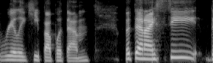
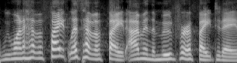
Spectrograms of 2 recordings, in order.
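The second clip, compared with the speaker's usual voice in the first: mock fight challenge; 3 semitones higher, 4 dB louder, faster than usual. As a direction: throw down the challenge to the camera. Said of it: "yelling into the camera".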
